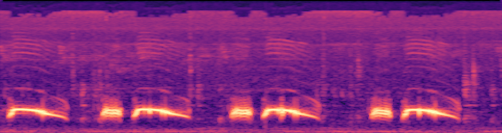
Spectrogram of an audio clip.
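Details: Spotted dove in full breeding condition, calling eagerly: a short clipped coo followed by a longer, drawn-out coo that slides downward, the pair repeated three times within five seconds over a faint low hum.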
